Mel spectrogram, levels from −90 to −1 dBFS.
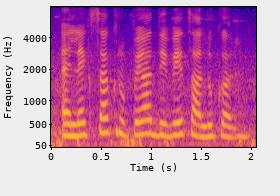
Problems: constant background noise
